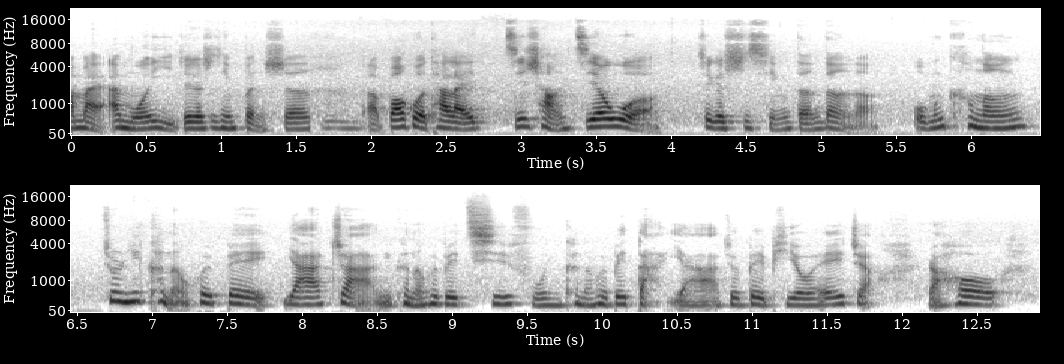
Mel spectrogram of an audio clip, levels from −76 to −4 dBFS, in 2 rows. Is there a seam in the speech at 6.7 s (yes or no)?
yes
